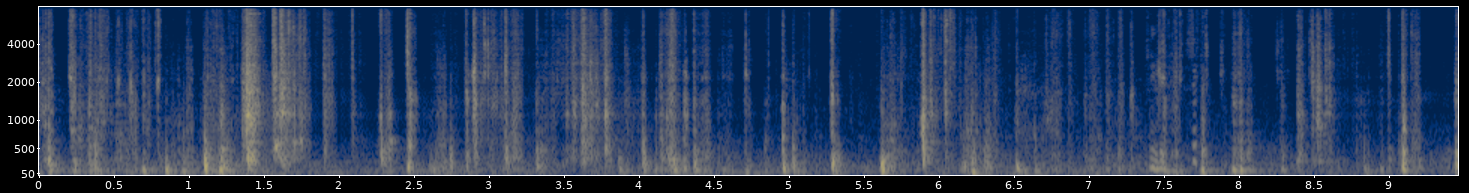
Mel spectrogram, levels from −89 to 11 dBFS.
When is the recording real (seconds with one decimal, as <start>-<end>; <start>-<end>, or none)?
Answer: 0.0-1.5; 4.9-8.6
